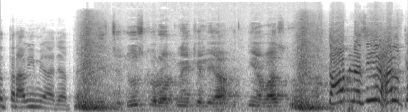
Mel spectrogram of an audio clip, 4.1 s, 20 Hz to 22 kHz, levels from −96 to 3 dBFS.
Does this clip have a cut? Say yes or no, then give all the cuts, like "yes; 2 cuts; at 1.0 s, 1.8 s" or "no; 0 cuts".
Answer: yes; 2 cuts; at 0.9 s, 3.2 s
